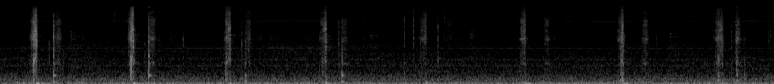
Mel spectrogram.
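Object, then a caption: Hard plastic sliding phone case. A hand-held Note7 phone in a hard plastic slide case has its sliding back panel pushed open and closed by thumb, making sharp, bright, scissor-like clicks. The clicks come in short pairs about once a second over a steady low rumble. The case is making a sound it shouldn't.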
